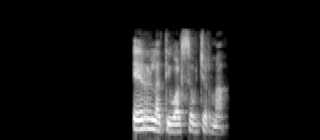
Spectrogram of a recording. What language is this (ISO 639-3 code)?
cat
